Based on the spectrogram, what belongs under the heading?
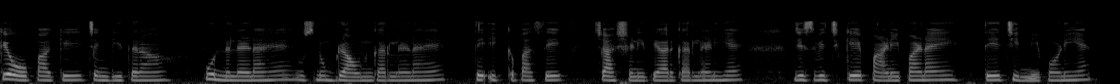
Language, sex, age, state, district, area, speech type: Punjabi, female, 18-30, Punjab, Mohali, rural, spontaneous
